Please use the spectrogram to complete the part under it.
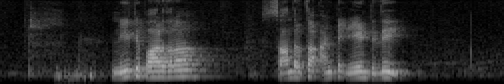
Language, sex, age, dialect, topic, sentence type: Telugu, male, 41-45, Telangana, agriculture, question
